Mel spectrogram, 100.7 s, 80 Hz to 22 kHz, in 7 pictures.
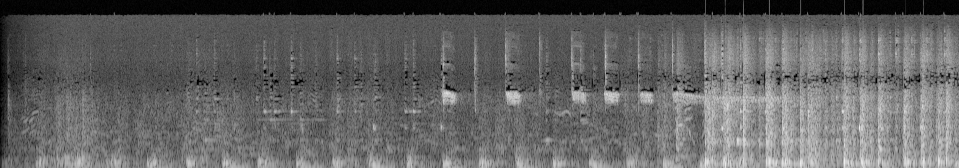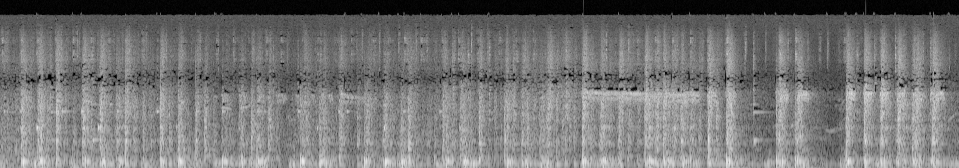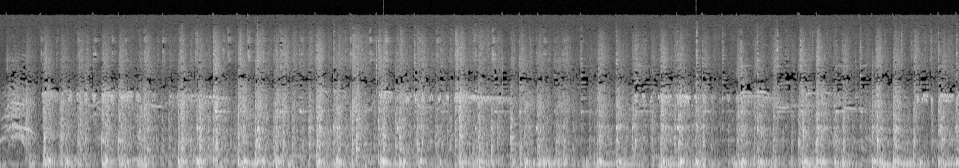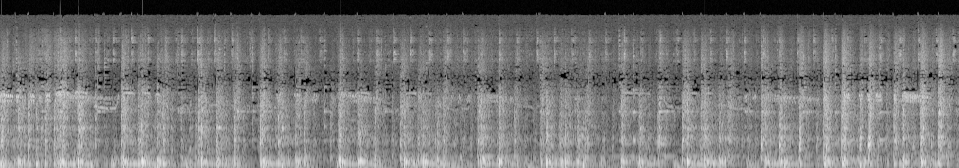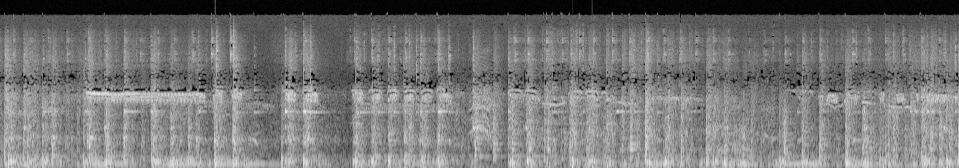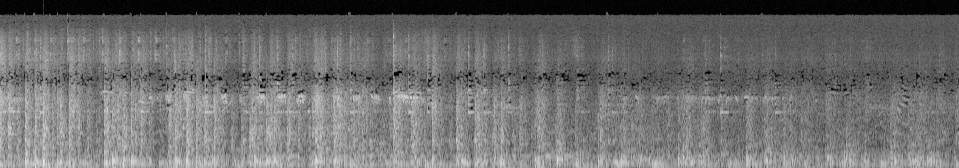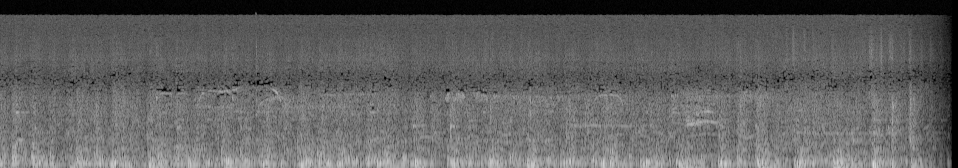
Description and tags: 05-Carnival Band
Carnival in Copenhagen 9. juni 1984. Ambience recorded in mono on Nagra IS with a dynamic microphone, 3 3/4 ips. An amateur samba band plays in the street, sounds from audience is heard as well.
ambience, carnival, samba-band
